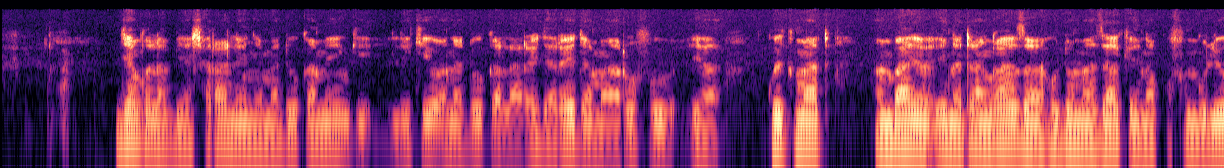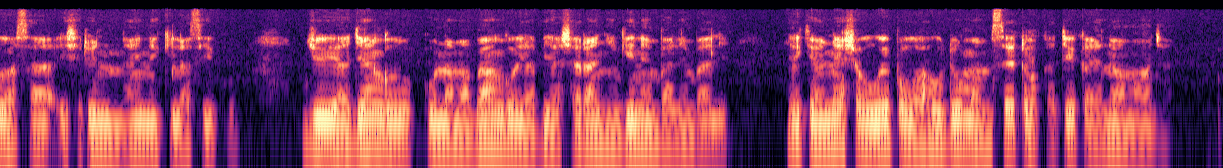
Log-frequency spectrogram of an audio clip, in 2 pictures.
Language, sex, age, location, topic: Swahili, male, 36-49, Nairobi, finance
